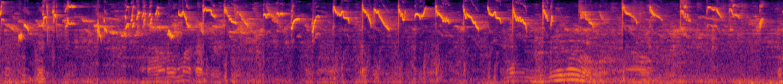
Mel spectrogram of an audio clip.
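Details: Lively singing from a kept mountain white-eye: continuous high-pitched twittering and quick, sharp, slurred chirps packed closely together, with a few lower, muffled voice-like sounds in the background.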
